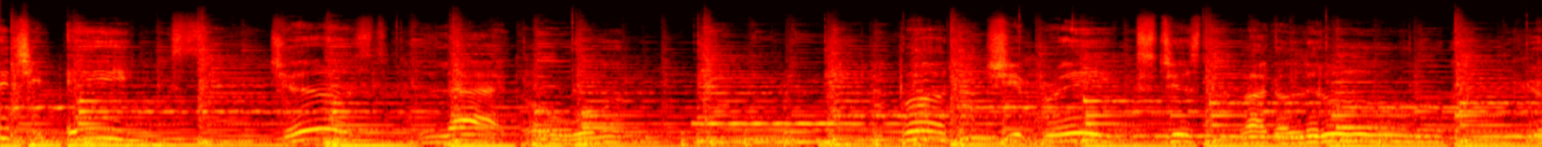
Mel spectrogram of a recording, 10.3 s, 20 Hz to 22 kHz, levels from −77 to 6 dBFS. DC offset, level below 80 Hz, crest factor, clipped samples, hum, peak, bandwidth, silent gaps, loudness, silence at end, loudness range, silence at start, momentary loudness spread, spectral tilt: under 0.1%; -28 dBFS; 16 dB; under 0.1%; none; -4 dBFS; 17 kHz; none; -21 LUFS; 0 s; 2 LU; 0 s; 5 LU; -5 dB/octave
